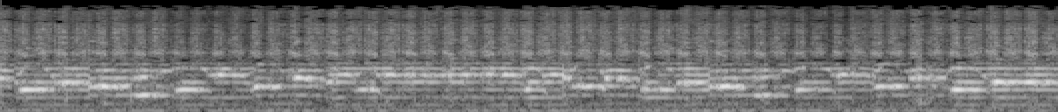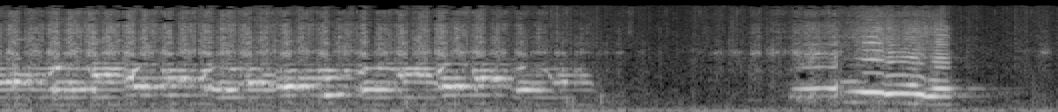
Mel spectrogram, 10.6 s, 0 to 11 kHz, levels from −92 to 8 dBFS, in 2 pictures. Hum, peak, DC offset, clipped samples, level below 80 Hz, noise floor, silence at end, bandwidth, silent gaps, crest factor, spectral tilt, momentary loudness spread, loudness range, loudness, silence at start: none; 0 dBFS; under 0.1%; under 0.1%; -42 dBFS; -42 dBFS; 0.05 s; 9.6 kHz; none; 14 dB; -2.5 dB/octave; 7 LU; 3 LU; -15 LUFS; 0 s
